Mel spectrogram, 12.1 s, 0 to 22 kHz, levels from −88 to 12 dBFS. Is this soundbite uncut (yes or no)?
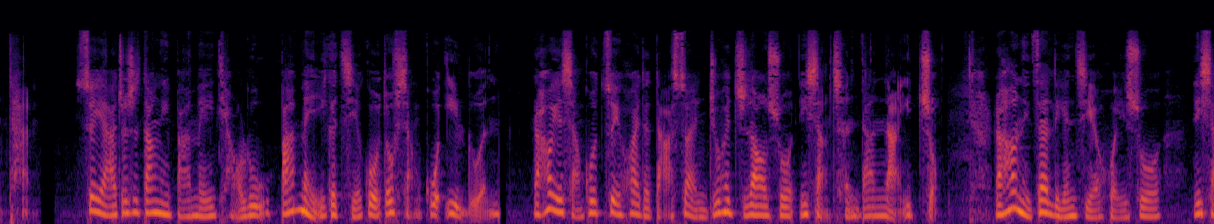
no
